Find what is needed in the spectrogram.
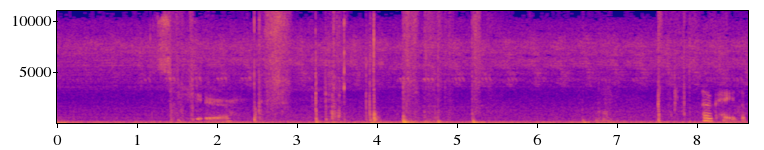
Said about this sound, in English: But there are a lot of bugs out.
